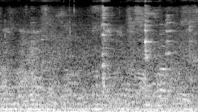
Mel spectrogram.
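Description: Restaurant table ambience: a steady low hum and murmur of background voices, with two short, light clinks of tableware, about a third of the way through and near the end.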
